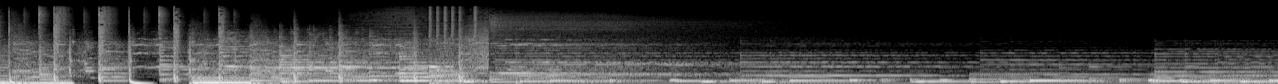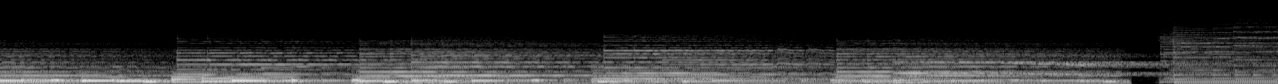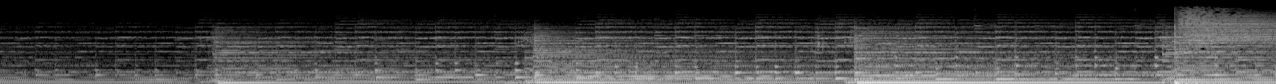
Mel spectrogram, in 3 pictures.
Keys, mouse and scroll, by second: 3.1 scroll up 1, 3.3 alt+click, 3.9 alt+middle click, 4.0 alt+scroll down 1, 4.1 alt+click, 4.9 alt+middle click, 4.9 alt+scroll up 1, 5.1-6.7 alt+drag, 7.0 shift+right click, 7.8 scroll down 2, 8.1 alt+click, 8.5 scroll down 2, 8.9 alt+middle click, 11.2 right click, 12.4 click, 13.7 alt+click, 14.4 alt+middle click, 15.8 click, 17.4 click, 18.7 click, 19.7-20.8 typing, 22.0-22.9 drag, 23.2 click, 24.9-27.7 drag, 28.3-28.8 drag, 29.3-29.8 drag, 30.4-30.8 drag, 31.3-31.7 drag, 32.3-33.8 drag, 34.4-34.8 drag, 35.3-36.3 alt+drag, 36.8-38.3 ctrl+right drag.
